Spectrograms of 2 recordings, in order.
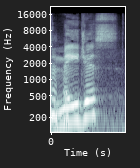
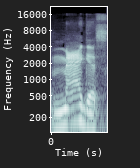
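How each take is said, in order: First: The first vowel is a long 'a', as in mage. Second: The first vowel is a short 'a', as in maggot. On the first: The speaker calls it wrong. "I thought it was Magus, like mage" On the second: The speaker calls it right. "it's Magus, like maggot"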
